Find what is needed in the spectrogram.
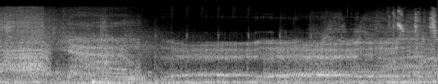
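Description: A person growling like a zombie: a short harsh, breathy snarl at the start, then one long, wavering, guttural growl.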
